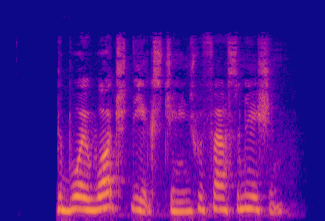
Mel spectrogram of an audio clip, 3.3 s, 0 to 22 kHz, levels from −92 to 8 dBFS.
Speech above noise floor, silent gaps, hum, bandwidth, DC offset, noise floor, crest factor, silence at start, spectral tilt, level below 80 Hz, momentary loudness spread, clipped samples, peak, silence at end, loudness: 59 dB; none; none; 11.5 kHz; under 0.1%; -83 dBFS; 18 dB; 0.55 s; -5.5 dB/octave; -66 dBFS; 11 LU; under 0.1%; -8 dBFS; 0.45 s; -26 LUFS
